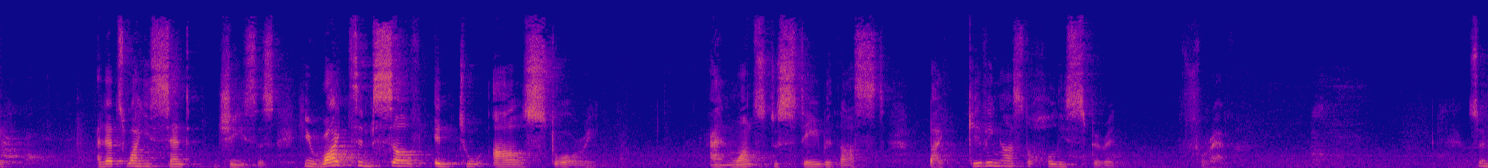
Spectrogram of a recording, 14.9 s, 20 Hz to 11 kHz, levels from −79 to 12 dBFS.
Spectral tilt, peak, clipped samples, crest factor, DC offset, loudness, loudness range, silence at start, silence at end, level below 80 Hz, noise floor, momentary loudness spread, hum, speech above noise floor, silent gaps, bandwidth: -3 dB/octave; -4 dBFS; under 0.1%; 26 dB; under 0.1%; -27 LUFS; 15 LU; 0 s; 0 s; -70 dBFS; -54 dBFS; 23 LU; none; 26 dB; none; 10.5 kHz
